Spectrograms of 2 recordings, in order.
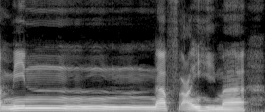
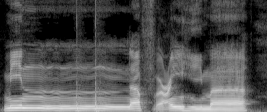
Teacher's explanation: Kita baca min naf'ihima, kemudian digunnahkan. Jadi suaranya itu kita tahan, kita panjangkan sejenak. Panjangnya gunnah atau panjangnya dengungan itu 2 harakat. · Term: idgham bi gunnah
